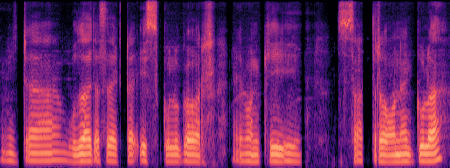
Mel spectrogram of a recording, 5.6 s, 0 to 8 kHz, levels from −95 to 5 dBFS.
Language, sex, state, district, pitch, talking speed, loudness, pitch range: Bengali, male, Tripura, Unakoti, 130 Hz, 95 wpm, -19 LUFS, 125-135 Hz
